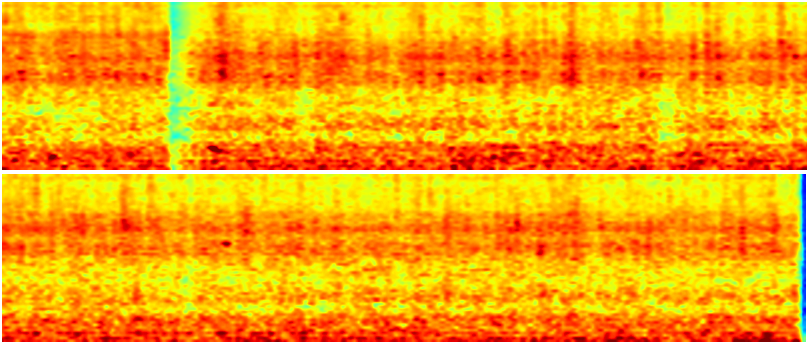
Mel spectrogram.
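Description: Heavy cyclone-driven rain pouring down in the Satyavedu area, a dense, loud, unbroken hiss and roar that fills the whole clip.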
